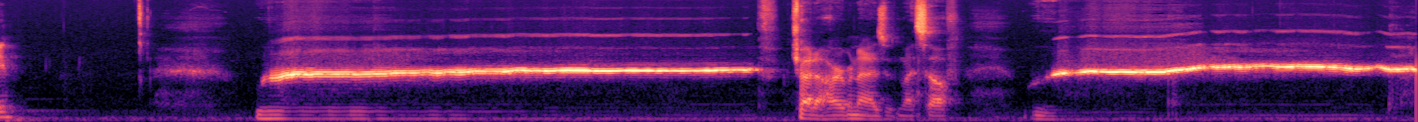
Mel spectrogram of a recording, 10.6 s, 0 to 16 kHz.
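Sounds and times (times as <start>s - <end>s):
speech: 0.0s - 0.2s, 1.9s - 2.6s, 6.0s - 8.1s
person humming a low note: 2.0s - 4.4s
person whistling a high sustained tone: 2.0s - 5.8s, 7.9s - 10.6s.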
